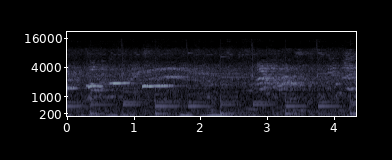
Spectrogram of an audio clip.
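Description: Background music with a steady beat, a bass line and a higher melody of held notes, with a few faint clicks.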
